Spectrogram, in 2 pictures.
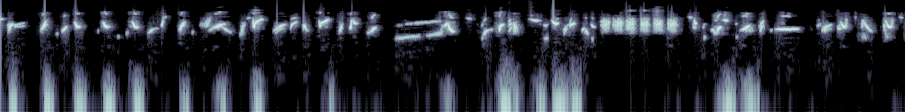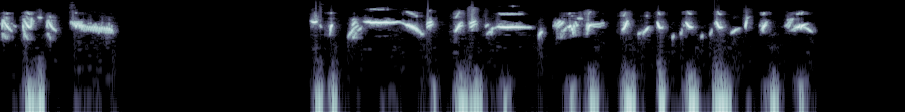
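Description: European goldfinch singing a rapid twittering song of fast high notes, with a buzzy note about three seconds in. The song breaks off for about a second, then a second phrase follows.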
